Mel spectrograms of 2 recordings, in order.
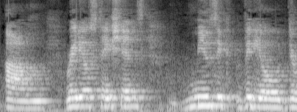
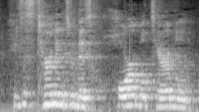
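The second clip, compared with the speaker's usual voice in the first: usual speaking voice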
